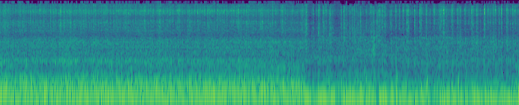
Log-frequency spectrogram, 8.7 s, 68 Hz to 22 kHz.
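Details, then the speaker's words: 1975 Chevy C10 square body with a cammed V8, converted from automatic to manual; the seller couldn't fix a knocking engine. Deep, lumpy cam lope revving freely and settling back cleanly; sounds really good and healthy. "It used to be an automatic. Yeah, he switched it to manual. It actually sounds really good."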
